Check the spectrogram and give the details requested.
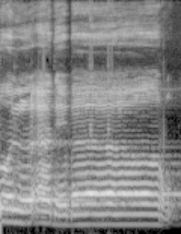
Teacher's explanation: ادبار، دال میں قلقلہ ہو رہا ہے اور با میں الف مدہ ہے، اور وقف کی صورت میں را کا زبر سکون سے بدل جائے گا تو پھر مد عارض وقفی ہوگا اور را کو پر پڑھیں گے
